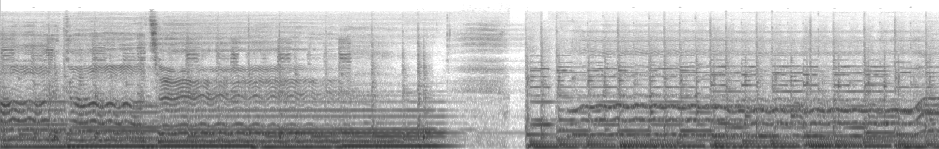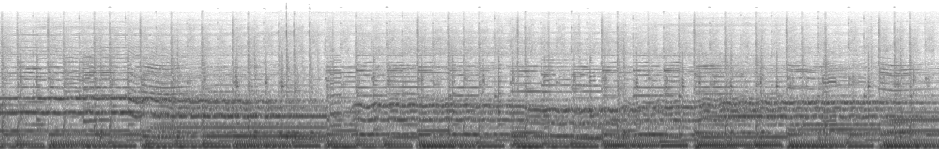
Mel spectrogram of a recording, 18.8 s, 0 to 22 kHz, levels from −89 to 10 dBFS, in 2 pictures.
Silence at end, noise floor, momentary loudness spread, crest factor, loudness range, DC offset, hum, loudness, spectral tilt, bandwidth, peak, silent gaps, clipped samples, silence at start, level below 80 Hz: 0 s; -41 dBFS; 3 LU; 14 dB; 3 LU; under 0.1%; none; -18 LUFS; -6.5 dB/octave; 13.5 kHz; -4 dBFS; none; under 0.1%; 0 s; -24 dBFS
